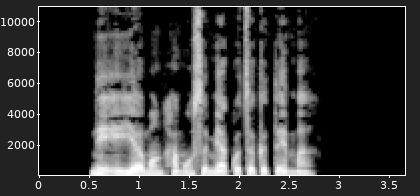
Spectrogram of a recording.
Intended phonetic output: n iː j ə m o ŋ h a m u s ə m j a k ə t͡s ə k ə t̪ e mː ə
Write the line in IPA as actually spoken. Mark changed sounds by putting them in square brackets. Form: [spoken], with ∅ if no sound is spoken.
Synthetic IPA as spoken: n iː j ə m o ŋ h a m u s ə m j a k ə t͡s ə k ə t̪ e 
